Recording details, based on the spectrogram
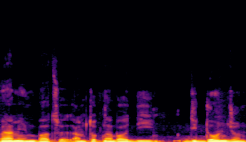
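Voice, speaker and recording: A man with a Nigerian accent speaks at a fairly quick pace in a fairly low pitch. His tone is dark and mellow, his intonation monotone and flat. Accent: Nigerian accent, noticeable. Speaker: mobile game guide YouTuber. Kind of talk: gameplay tutorial commentary. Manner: casual, hesitant with many fillers.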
